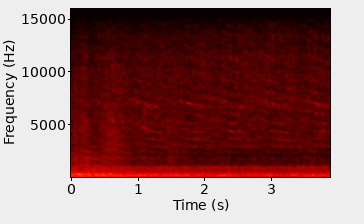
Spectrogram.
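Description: A Eurostar high-speed electric train runs on rails, giving a steady, close rushing roar with a faint sustained hum and no speech.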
